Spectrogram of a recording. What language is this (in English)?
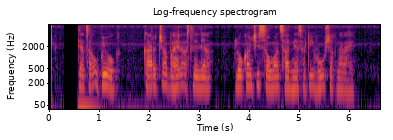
Marathi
